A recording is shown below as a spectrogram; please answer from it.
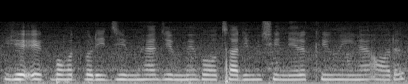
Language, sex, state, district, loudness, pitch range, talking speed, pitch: Hindi, female, Punjab, Pathankot, -15 LUFS, 220-230 Hz, 220 wpm, 225 Hz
